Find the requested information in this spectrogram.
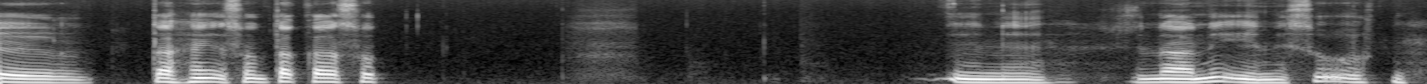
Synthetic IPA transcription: e˧ | t̪a˦ɦẽ˧ʔsu˧t̪a˦ka˧su˦ | i˧nĩ˧ | nã˧nĩ˦i˧nĩ˧su˦ʔ

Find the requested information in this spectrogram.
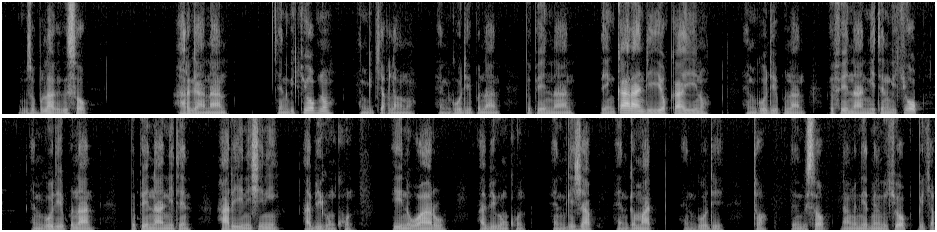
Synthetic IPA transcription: s̬o˧k̚p̬u˦la˦kɨ˨ɡɨ˦so˧k̚ | ha˦ɾɡa˨naː˨˦n | he˨nɡɨ˦kʲo˦p̬no˦ | he˨nɡɨ˦kʲa˨kla˧ŋno˧ | he˨nɡo˦de˧pu˦naː˧n | kɨ˦pe˦naː˧n | de˨ŋ̩˦ka˦ɾa˦n̩˦di˧˦jo˦kːa˦ji˦no˦ | he˨nɡo˦de˧pu˦na˧n | kɨ˦˧fe˦naː˧n˦ɲʲe˧te˧nɡɨ˧kʲo˦p̚ | je˨nɡo˦de˧pu˦na˧n | kɨ˦pe˦na˧nɲe˧te˧n | ha˦ɾji˧ni˧ʃi˦ni˦ | a˨bi˧ɡɨ˨ŋ̩˨kʰu˨n˦ | ji˦ni˧wa˦ɾu˦ | a˨bi˧kɨ˨ŋ̩˨kʰu˨n | he˨nɡɨ˦d͡ʒa˦˨p̚ | he˨nɡɨ˧ma˦˨t̚ | he˨nɡo˦de˨ | to˦ | be˨nɡɨ˨so˦k̚na˨nɡɨ˧ne˧t̚me˨˧nɡɨ˨kʲo˦p̚ɡɨ˦kʲa˨

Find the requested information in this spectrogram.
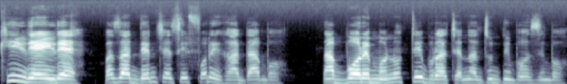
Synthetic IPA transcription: ki˦ɾɛ˨i˨ɾʲɛ˨ | ɓa˦za˦de˨˦n˦t͡ʃɛ˦si˦fo˦ɾe˨ɣa˨da˦mbo˨ | na˨bo˨ɾe˨mo˨no˦te˦bu˨ɾa˨t͡ʃɛ˨na˨d͡zu˦dni˨mbo˨zi˦mbo˨

